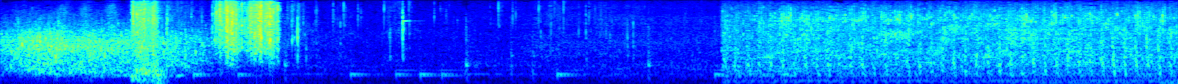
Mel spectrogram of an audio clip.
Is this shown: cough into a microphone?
no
